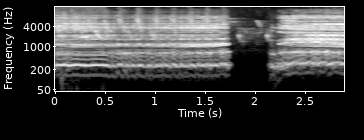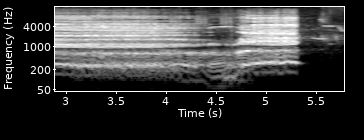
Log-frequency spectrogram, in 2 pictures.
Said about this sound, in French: Ça, c'est le bruit euh, que font les sangliers qui rôdent euh, à la fois en bas de l'immeuble et dans la cour de l'immeuble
